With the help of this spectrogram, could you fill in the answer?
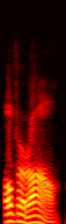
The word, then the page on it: overall: American English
